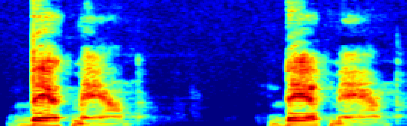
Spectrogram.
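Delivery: "باتمان" as English Batman with voiced b; English B sound. Shown as a demonstration. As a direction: model "باتمان" slowly for a listening test. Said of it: "ال ب بالعربي".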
